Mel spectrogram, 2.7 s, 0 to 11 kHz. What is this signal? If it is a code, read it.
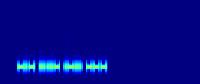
Morse code, heard as a keyed tone, about 46 wpm, 700 Hz. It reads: K4LO
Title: USA Call Signs - 3x Character Spacing - 50wpm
